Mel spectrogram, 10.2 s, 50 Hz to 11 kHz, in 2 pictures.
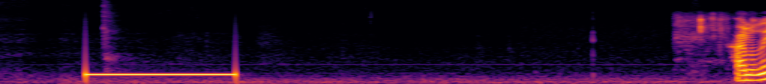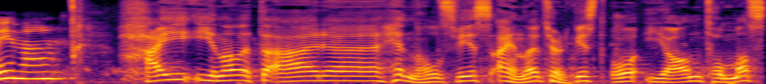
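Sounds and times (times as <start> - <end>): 
telephone ringing tone while a call is placed: 0.6 - 1.6
speech: 5.0 - 10.2.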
